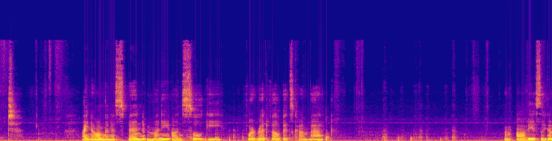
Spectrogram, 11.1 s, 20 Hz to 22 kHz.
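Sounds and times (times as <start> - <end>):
pen scratching on paper: 7.1 - 9.2.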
